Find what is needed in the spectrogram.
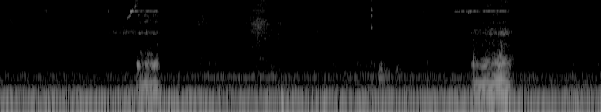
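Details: Two deep, rattling snores several seconds apart over a steady low hum from Yoda, a Boston terrier deep asleep on his back; snoring.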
